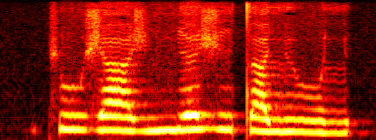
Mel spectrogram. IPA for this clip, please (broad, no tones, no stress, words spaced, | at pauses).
cuːʒaːʒɲɛ ʒitalʲulʲ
